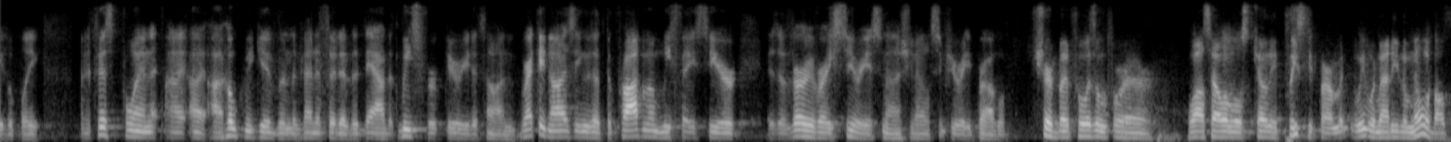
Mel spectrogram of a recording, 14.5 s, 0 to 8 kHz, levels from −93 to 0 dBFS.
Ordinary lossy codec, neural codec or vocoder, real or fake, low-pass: Opus, 16 kbps; codec, 16 kHz, 1 kbps, X-Codec, HuBERT features, trained on general audio; fake; 7.2 kHz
